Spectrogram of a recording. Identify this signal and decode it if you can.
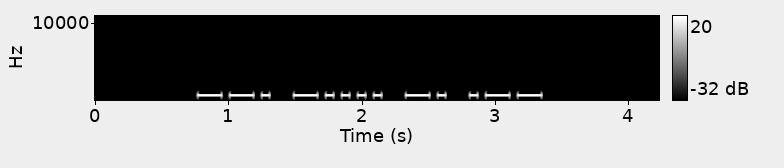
Morse code, heard as a keyed tone, about 20 wpm, 700 Hz. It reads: G6NW
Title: DXCC-100 Call Signs - 4 Characters - Repeated 2x - 20wpm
